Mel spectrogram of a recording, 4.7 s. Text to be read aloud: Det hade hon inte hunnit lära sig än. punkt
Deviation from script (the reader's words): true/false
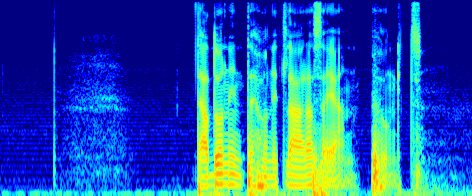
false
